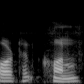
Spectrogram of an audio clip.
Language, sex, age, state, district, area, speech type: Santali, male, 45-60, Odisha, Mayurbhanj, rural, spontaneous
